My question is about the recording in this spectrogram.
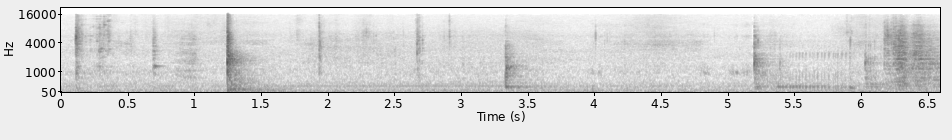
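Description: Handling noise from a reach-grabber tool poking through wooden boards and trash in a dumpster: a sharp knock about a second in, another about three seconds in, small ticks between, and a rustle near the end.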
